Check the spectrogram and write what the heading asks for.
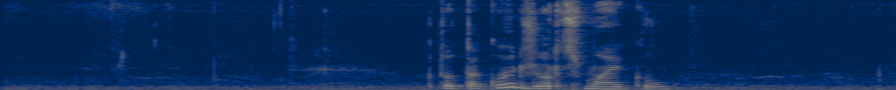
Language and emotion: Russian, neutral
